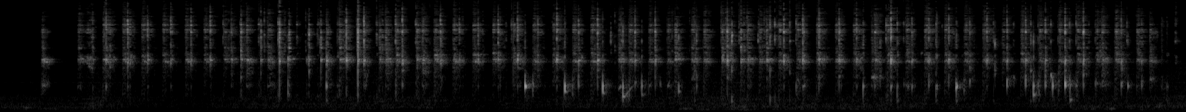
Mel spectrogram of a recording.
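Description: A hand holds a medium, hollow ceramic coffee mug with a teal printed exterior, a handle and a little liquid inside, while a metal spoon stirs and clinks against its inner walls. A fast, steady run of bright, short clinks continues for the whole clip, each dying away almost at once over a thin, constant high ring.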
